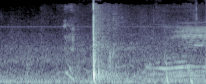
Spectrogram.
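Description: A bat sharply cracks against a ball.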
